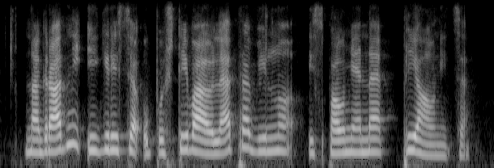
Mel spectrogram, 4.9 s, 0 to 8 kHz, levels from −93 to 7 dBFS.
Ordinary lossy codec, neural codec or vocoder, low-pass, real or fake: Opus, 16 kbps; codec, 16 kHz, 4 kbps, FreqCodec, larger model; 7.2 kHz; fake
